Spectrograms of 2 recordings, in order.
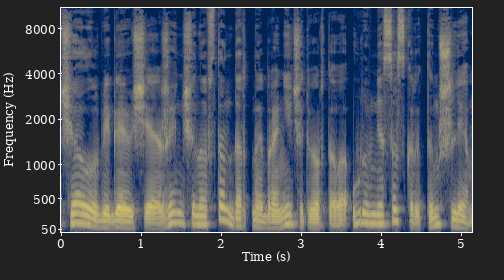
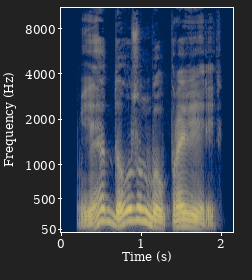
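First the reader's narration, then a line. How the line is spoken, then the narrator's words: Calm man's answer. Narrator (Russian): спокойно ответил мужчина в такой же броне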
